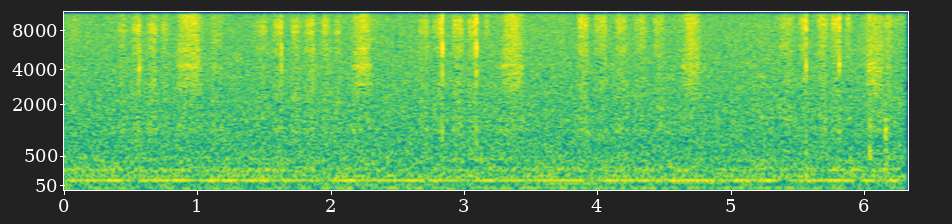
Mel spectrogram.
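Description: Graphite pencil making short tick marks on paper along a ruler: a series of brief scratches roughly a second apart, over a low steady hum.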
